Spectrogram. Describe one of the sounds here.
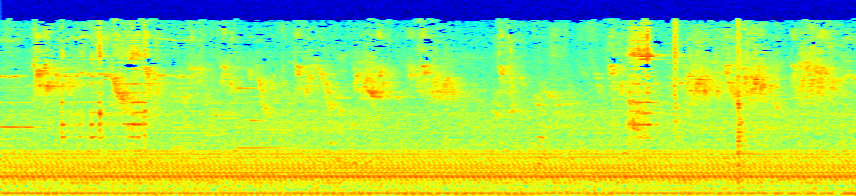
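A ratchet wrench clicks against metal engine parts.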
